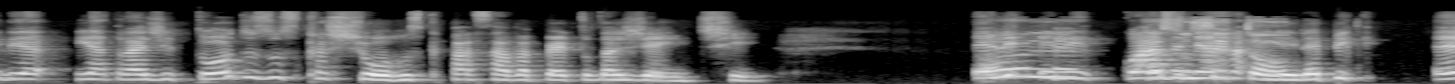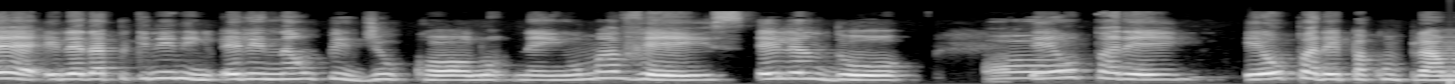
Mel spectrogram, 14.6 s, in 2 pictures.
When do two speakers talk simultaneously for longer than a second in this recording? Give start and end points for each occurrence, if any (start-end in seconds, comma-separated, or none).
4.9-6.6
